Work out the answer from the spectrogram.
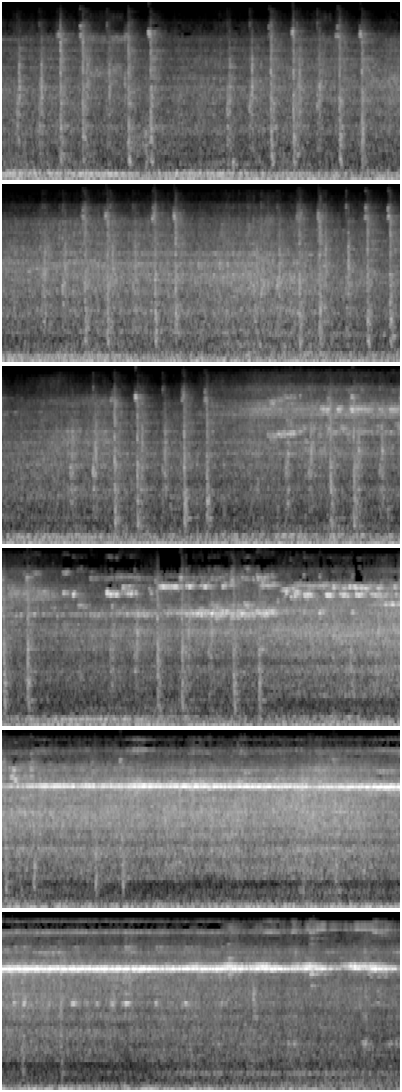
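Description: Train passing close by on metre-gauge track: a steady low rumble with rapid wheel clicks over the rail. From about halfway in, high wheel squeal joins it, becoming one steady high-pitched screech over the last third.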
